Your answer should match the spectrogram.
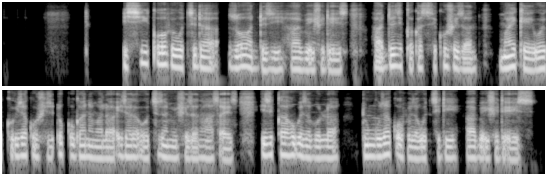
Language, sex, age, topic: Gamo, male, 25-35, government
